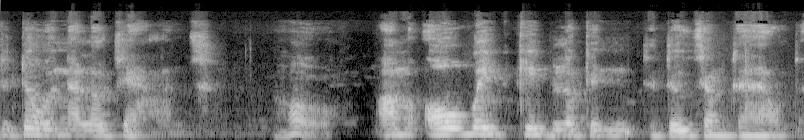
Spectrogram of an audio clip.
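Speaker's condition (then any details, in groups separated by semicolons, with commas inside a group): Cerebral palsy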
